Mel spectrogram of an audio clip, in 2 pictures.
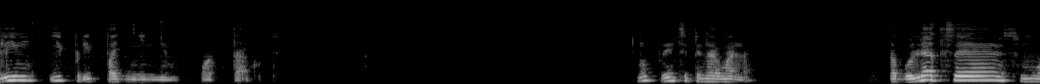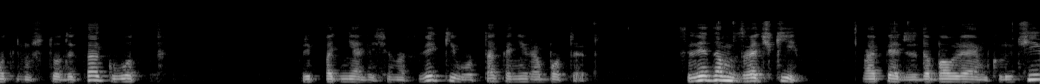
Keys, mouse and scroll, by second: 1.3 click, 3.5 middle click, 8.8 Tab, 10.8 click, 18.0 click, 19.3 click.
